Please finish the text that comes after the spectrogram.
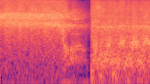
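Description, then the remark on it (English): A voice imitates fireworks being lit and going off, with a breathy whooshing burst, a brief dip, then another loud popping rush of noise, forceful. “And so we're there, and he's lighting them, and they're just going, shoop, poof, shoop.”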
